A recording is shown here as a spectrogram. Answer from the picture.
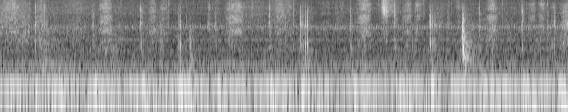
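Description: Faint taps and strokes of a stylus on a tablet screen as arrows are drawn, over a steady low hum.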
